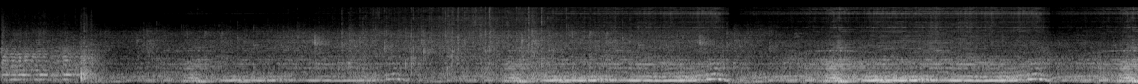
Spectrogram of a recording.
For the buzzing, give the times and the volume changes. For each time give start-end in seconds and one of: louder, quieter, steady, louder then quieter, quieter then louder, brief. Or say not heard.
0.0-11.3 louder.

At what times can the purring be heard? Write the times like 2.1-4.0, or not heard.
not heard.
